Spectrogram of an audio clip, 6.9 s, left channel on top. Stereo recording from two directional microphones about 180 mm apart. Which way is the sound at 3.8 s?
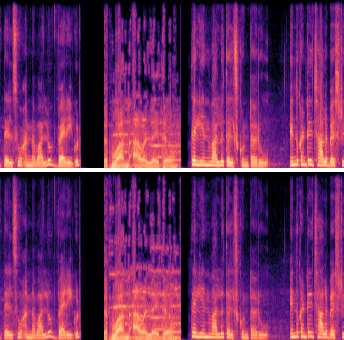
15° left (ahead or behind).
